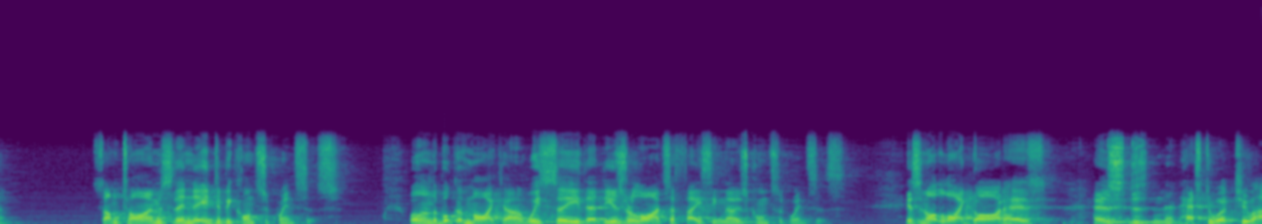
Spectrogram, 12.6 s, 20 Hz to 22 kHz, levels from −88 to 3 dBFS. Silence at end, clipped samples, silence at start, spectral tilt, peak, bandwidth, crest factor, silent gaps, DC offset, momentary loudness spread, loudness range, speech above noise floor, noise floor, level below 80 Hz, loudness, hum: 0 s; under 0.1%; 0 s; -4.5 dB/octave; 0 dBFS; 9.2 kHz; 14 dB; none; under 0.1%; 14 LU; 3 LU; 43 dB; -57 dBFS; -64 dBFS; -14 LUFS; none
